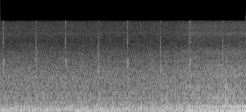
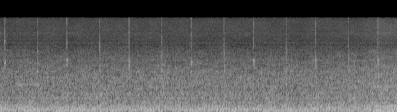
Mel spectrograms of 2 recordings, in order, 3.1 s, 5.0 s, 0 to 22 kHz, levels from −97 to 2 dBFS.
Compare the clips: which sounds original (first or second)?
first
